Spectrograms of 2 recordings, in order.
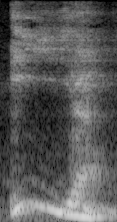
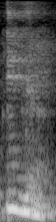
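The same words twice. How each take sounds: First: The y sound is held long and doubled. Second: The y sound is short and single. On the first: Worship is directed to God. The speaker calls it right. "Iya kepada Allah" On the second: Worship is directed to the sun. The speaker calls it wrong. "Kalau iya kepada matahari"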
